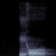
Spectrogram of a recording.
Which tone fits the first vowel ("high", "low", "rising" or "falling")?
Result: falling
